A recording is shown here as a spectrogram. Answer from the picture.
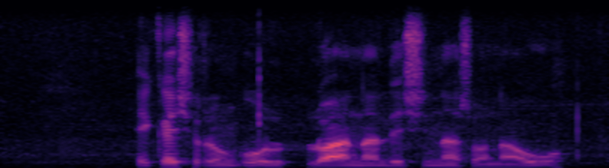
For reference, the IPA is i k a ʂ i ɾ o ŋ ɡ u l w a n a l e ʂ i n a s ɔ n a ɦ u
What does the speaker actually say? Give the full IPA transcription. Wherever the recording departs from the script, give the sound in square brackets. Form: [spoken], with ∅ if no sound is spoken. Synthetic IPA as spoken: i k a [ʃ] i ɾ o ŋ ɡ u l w a n a l e [ʃ] i n a [ʂ] ɔ n a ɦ u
